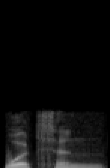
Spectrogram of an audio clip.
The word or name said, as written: Wotton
